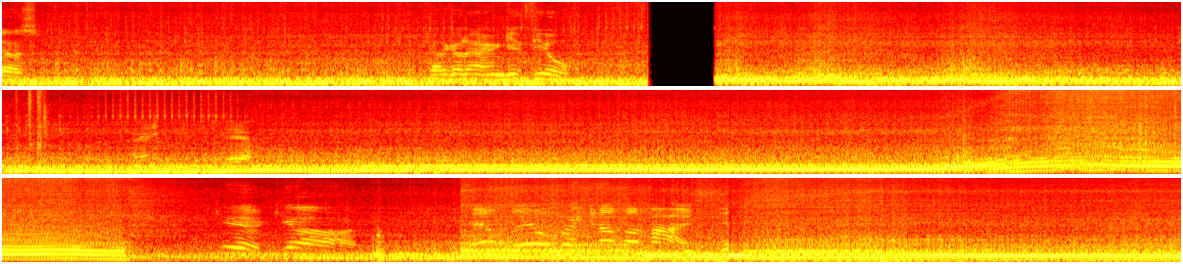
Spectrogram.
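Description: A car engine drones steadily, heard from inside the car.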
